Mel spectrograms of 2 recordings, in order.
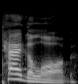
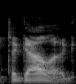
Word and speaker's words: Tagalog: at the end makes me automatically want to pronounce it Tagalog yep I have exactly the same experience that that is something I had to to consciously learned that it was supposed to be to galag and like practice at that I I said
